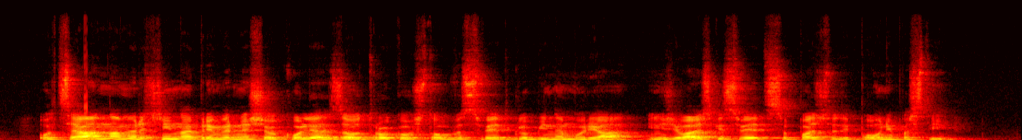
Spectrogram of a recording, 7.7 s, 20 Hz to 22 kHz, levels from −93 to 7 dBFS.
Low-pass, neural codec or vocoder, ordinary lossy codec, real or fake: 19.8 kHz; none; none; real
